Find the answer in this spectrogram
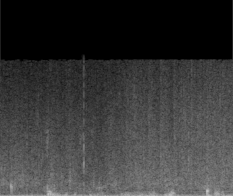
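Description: Wind rushing over an action camera's microphone held out of a moving car's window, over the steady low rumble of the car driving along a dirt road.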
